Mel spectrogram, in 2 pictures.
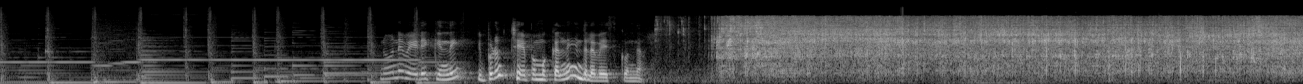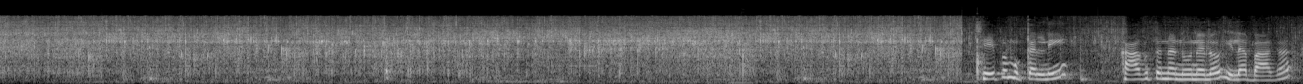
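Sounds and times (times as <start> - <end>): fish sizzling in hot oil: 6.6 - 26.0.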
